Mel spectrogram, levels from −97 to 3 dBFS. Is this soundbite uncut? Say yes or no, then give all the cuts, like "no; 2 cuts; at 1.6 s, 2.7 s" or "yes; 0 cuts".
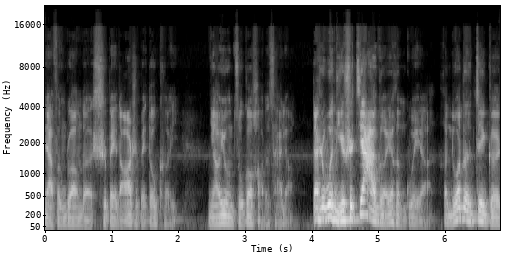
yes; 0 cuts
